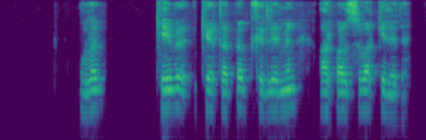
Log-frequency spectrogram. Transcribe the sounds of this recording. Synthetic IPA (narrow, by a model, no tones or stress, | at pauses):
wo̞lˠɑɾ | kʲʰejbɪɾkʲʰe̞ɾt̪ʰɑt̪̚pɑpʰɪ̥kʲʰɪɾle̞ɾme̞n | ɑɾpʰɑlˠəsəβɑq̚kʲʰe̞le̞d̪ɪ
